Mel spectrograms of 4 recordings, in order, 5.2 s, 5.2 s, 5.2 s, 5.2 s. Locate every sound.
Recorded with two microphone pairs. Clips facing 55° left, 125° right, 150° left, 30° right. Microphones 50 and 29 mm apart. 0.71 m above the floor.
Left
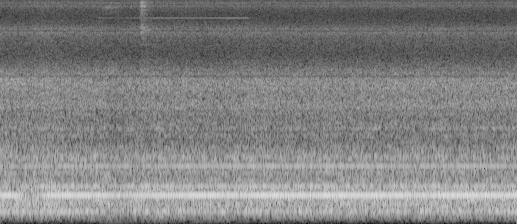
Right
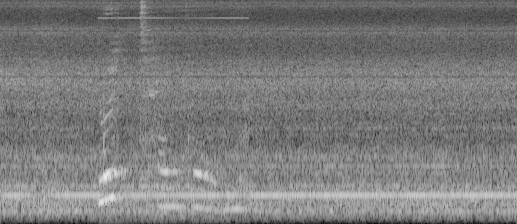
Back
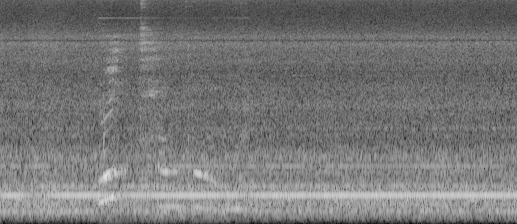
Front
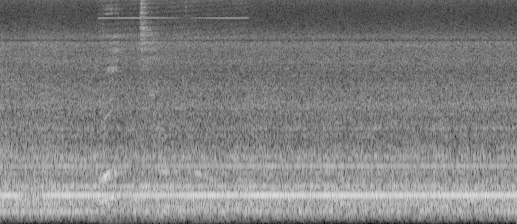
1.0 s a child speaking: 135° right; by 2.5 s 155° right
